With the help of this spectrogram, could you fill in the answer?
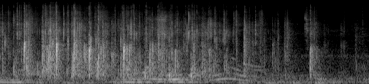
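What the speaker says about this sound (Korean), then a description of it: "박수 한번 하겠습니다" A church audience at a career talk gives a round of applause, a moderate patter of clapping with a few sharper individual claps standing out, while a voice speaks over part of it.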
